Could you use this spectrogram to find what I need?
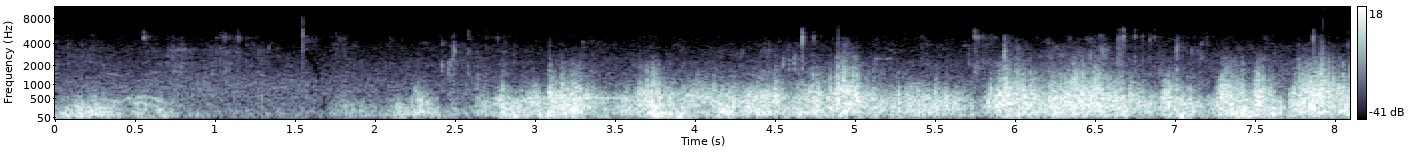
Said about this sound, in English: It's coming out of the southeast. I'll put my back to it here in a minute. It's cold. It is really raw. The ambient is 40, but that wind is really kicking.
